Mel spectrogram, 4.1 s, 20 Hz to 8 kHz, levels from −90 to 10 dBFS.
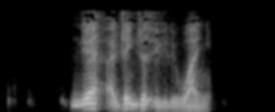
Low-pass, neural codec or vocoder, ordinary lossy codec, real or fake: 7.2 kHz; codec, 16 kHz in and 24 kHz out, 0.4 kbps, LongCat-Audio-Codec, fine tuned four codebook decoder; MP3, 24 kbps; fake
